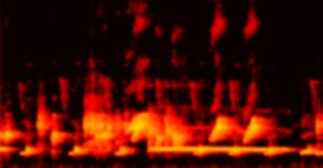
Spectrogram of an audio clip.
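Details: Chestnut-rumped babbler lure call used to trap the species: busy overlapping chattering notes and a steady mid-pitched piping, rapid and continuous, as if several birds call together.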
